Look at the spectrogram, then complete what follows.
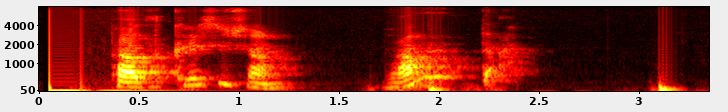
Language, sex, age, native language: Icelandic, female, 40-49, Icelandic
